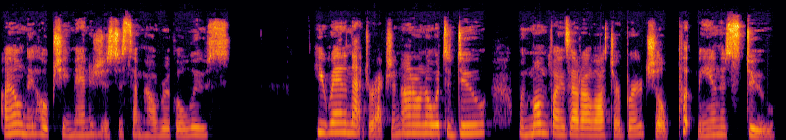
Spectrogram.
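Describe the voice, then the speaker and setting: A woman's voice: medium pitch, vocal fry, a little mellow, no echo, clean studio sound. A woman voicing an upset, soaking-wet young boy in a storybook who pleads for help. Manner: distressed, pleading.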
